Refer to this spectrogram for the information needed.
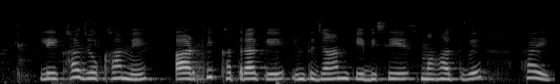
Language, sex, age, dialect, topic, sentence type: Magahi, female, 31-35, Western, banking, statement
